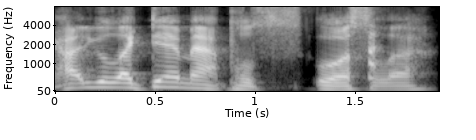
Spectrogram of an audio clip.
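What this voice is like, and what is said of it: Matt Damon impression. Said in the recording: “my Matt Damon impression.”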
